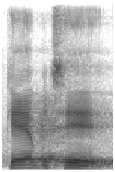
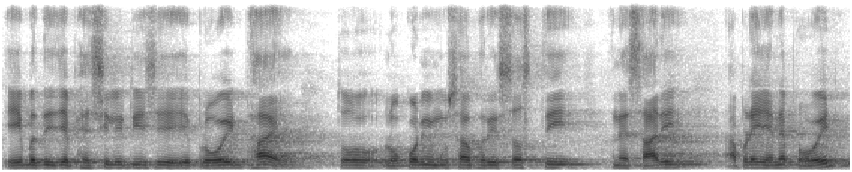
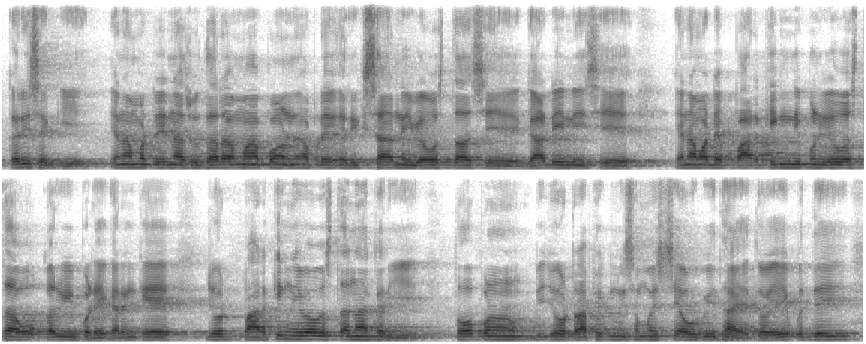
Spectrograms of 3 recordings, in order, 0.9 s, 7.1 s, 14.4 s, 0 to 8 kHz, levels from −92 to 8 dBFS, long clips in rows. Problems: echo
